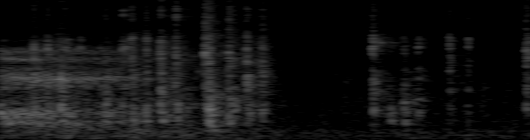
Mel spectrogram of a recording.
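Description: Rapid typing on a computer keyboard while code is entered, with many quick keystrokes in bursts, a brief pause in the middle, then more clicks. No talk.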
